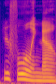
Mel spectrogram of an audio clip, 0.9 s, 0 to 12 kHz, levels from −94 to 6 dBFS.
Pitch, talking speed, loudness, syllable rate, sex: 175 Hz, 190 wpm, -15 LUFS, 5.9 syllables/s, female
